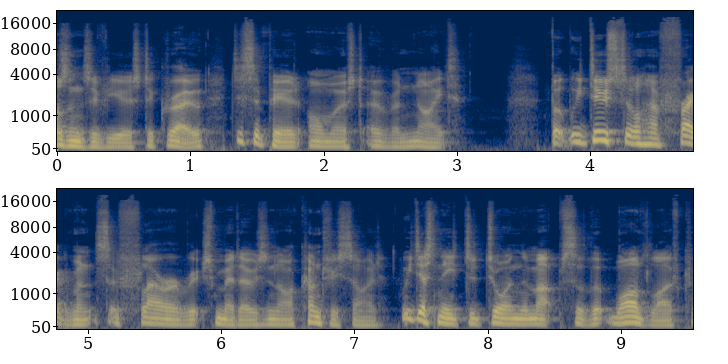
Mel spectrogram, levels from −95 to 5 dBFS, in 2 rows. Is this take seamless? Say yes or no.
no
